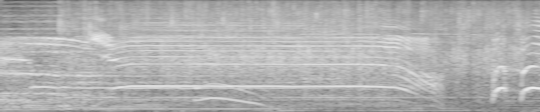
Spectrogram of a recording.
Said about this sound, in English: That was a decade-long scream right there. I love it.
